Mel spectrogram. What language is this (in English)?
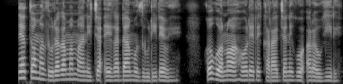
Kikuyu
